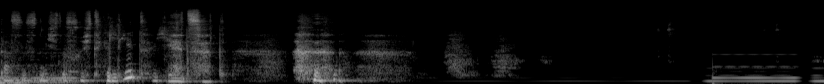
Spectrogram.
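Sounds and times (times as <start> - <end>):
speech: 0.0 - 2.3, 3.0 - 3.8
person breathing in and out in a guided breathing exercise: 2.3 - 3.0, 3.6 - 5.3.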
